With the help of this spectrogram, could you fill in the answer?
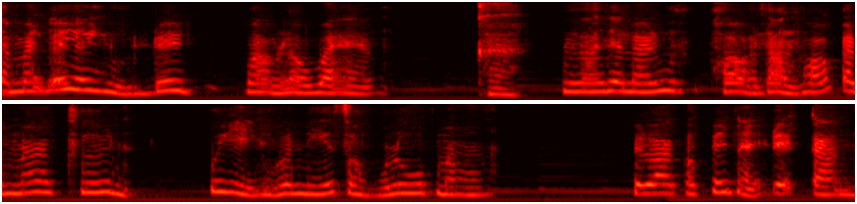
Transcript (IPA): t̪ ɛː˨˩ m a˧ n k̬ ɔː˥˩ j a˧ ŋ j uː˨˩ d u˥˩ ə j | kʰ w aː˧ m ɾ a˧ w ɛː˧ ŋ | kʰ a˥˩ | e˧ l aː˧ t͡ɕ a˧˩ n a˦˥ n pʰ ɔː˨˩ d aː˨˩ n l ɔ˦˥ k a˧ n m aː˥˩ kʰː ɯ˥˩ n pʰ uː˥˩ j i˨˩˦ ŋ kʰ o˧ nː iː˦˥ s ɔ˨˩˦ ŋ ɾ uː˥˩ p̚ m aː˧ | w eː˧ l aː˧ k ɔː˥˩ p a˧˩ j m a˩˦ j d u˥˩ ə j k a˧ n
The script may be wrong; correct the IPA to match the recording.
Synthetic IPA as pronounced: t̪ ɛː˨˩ m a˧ n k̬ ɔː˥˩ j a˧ ŋ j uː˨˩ d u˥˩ ə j | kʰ w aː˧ m ɾ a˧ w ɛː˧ ŋ | kʰ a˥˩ | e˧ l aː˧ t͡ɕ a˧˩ n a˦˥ n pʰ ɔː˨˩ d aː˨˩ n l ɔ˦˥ k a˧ n m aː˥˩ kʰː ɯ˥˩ n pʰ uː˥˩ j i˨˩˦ ŋ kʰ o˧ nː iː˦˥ s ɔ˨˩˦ ŋ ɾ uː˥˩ p̚ m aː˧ | w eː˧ l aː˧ k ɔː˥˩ p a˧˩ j n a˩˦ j d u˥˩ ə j k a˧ n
